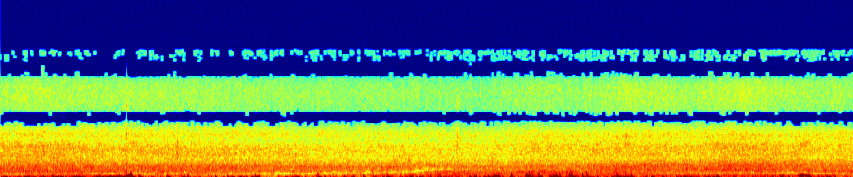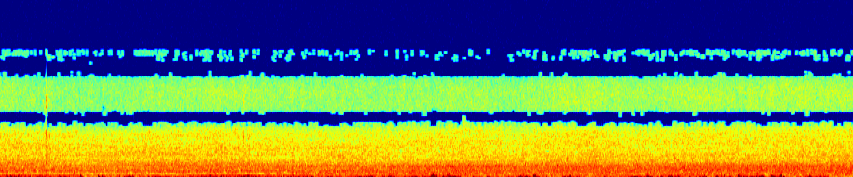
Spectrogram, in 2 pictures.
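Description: Waves wash on a beach.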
